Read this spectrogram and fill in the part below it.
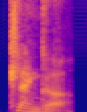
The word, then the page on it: clangour: Indian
